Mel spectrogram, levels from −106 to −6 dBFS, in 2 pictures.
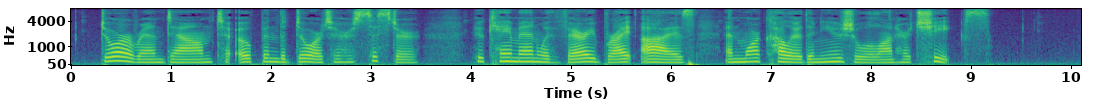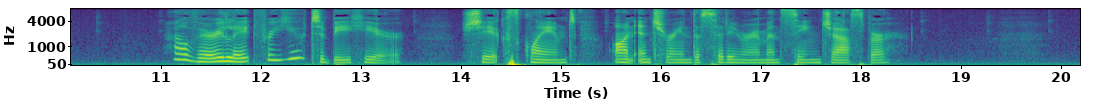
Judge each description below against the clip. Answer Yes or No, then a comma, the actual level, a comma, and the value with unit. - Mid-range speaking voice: Yes, medium, 160 Hz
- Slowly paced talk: Yes, slow, 125 wpm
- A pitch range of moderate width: Yes, average, 3.8 semitones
